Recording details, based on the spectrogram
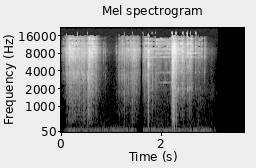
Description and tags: Keys Rattle & Throw
Recorded myself throwing keys into the air to capture some Foley.
car, door, house, Keys-Throwing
